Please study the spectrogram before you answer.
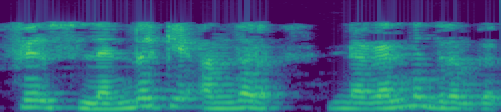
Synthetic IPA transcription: fɪlslɛ̃ːɳɖəɾkeʔɐ̃nd̪əɾ | nɐɡəlnəd̪ɪɾəʋɡə

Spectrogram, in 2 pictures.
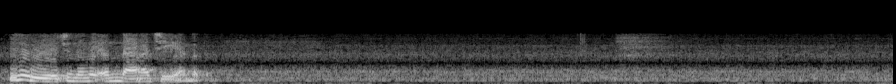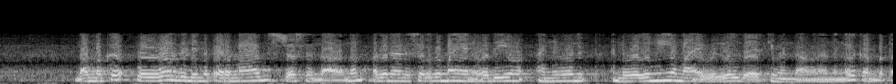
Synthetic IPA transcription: iðɨubjoːit͡ɕːuniŋːɐɭe̞nd̪aːɳɨt͡ɕe̞jːḛːɳɖɐðɨ | nɐmukːɨpoːʋaːɳkɐɽijnːɐpɐɾɐmaːd̪ɨsʈrɐsend̪a̰ːʋenːumɐðinɐnusɐɾɨd̪ɐmaːjɐɐɐn | ɐnuʋɐðɐniːjɐmaːjɐʋḭɭːɐld̪ḛːɾɐkʲːume̞nd̪a̰ːʋɐnɐniŋːɐɭkɐɳɖɐt̪ːɐ

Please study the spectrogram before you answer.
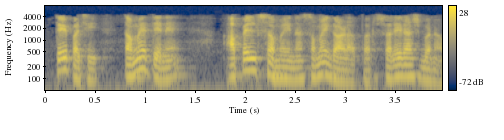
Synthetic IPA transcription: t̪epət͡ʃʰi | t̪əmet̪ene | a̰pelsəməjnasəməjɡaɭa̰pəɾsəɾiɾaʃbəna̰

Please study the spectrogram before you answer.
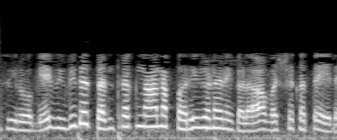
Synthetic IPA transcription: siɾoːɡeʋiʋid̪ʱɐt̪ɐnt̪ɾɐɡnaːnɐpɐɾiɡɐɽɐnɛɡɐɭɐːʋɐʃjɐkɐt̪eid̪e

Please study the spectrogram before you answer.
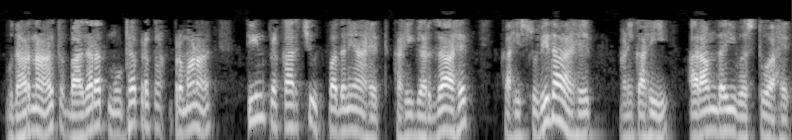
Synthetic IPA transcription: ud̪ʱaɾɳaɾt̪ʰbad͡zaɾat̪moʈʰjapɾəmaɽ̃ãt̪ːiːnpɾəkaɾt͡ɕiːut̪̚pad̪niaɦet̪kaɦiːɡəɾd͡zaːɦet̪̚ | kaɦiːsuʋid̪ʱaːɦet̪̚ | aɽ̃ikaɦiː | aɾamd̪əiːʋəst̪uːaɦet̪̚

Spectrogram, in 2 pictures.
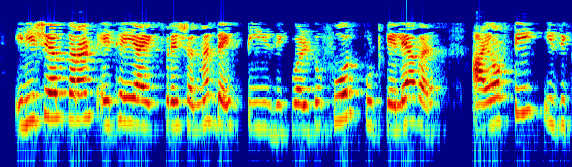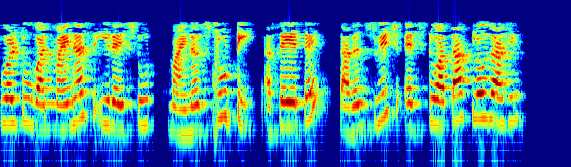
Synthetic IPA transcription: iniɕijəlkəɾəɳʈet̪ʰejaekspɾeɕənməd̪ʱːjeʈiːd͡zikʋəlʈufoɾfuʈkeljaʋəɾ | a̰jɔfʈiːd͡zikʋəlʈuʋənmajnəsiɾesʈumajnəsʈuʈiə̰sejet̪ekaɾənsʋit͡ɕesʈuat̪aklod͡zaɦe

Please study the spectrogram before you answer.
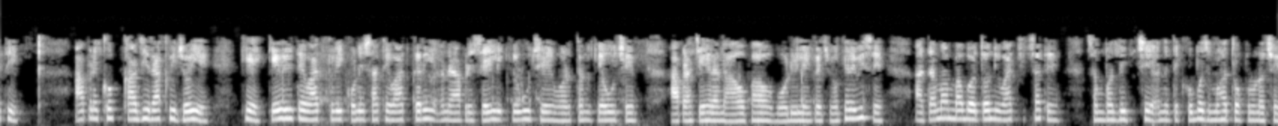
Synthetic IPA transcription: t̪ʰi | apəɽ̃ekʰub̚kʰad͡ʒiɾakʰʋid͡ʒoie | kekeʋiɾit̪eʋat̪kəɾikonisat̪ʰeʋat̪kəɾiəneapɽ̃iʃəjlikeʋũt͡ʃʰeʋəɾt̪ənkeʋũt͡ʃʰe | apɳ̃at͡ʃeɦɾanaəobʱaʋbɔɖilɛ̃ŋked͡ʒʋəɡeɾeʋiʃe | at̪əmambabət̪oniʋat̪̚t͡ʃit̪sat̪ʰe | səmbə̃nd̪ʱit̪̚t͡ʃʰeənet̪ekʰubd͡ʒməɦət̪ːʋəpuɾɳət͡ʃʰe

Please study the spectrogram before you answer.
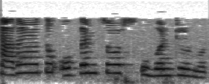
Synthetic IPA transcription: ad̪ʱaɾəɳ̃ot̪oʔopənsoɾsubəɳʈuɾmo

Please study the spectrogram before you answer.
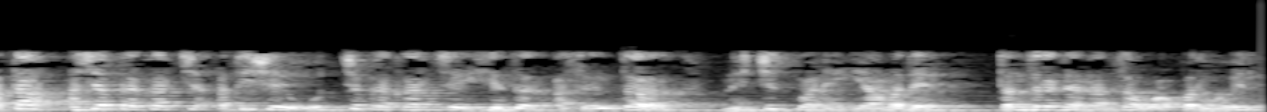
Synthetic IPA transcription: at̪aəɕapɾəkaɾt͡seʔət̪iɕəjutːɕəpɾəkaɾt͡seɦed͡zəɾəselt̪əɾ | niɕt͡ɕit̪pəɽ̃ejaməd̪ʱːje | t̪ənt̪ɾənjanat͡saʋa̰pəɾɦoḭl

